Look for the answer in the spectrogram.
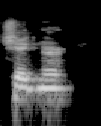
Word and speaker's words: Zschiegner: Okay, so my last name is pronounced Zschiegner. Those Z and the S are silent.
